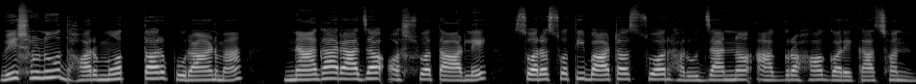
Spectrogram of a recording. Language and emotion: Nepali, neutral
